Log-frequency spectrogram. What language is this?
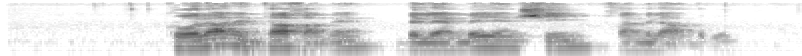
Kurdish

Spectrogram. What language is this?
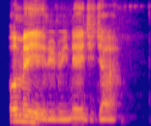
Igbo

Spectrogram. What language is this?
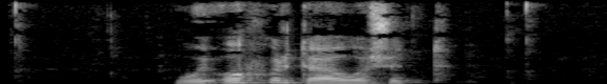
Kabardian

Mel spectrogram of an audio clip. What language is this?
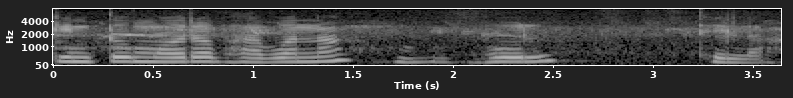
Odia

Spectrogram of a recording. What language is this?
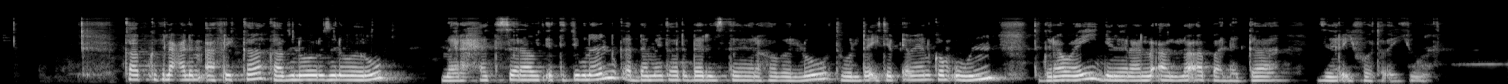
Tigrinya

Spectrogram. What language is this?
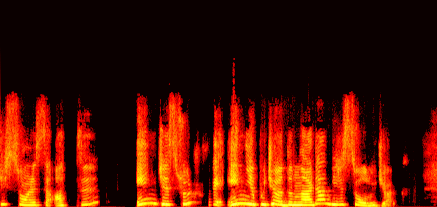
Turkish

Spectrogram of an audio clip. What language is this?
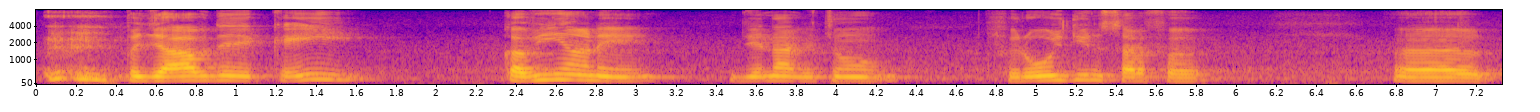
Punjabi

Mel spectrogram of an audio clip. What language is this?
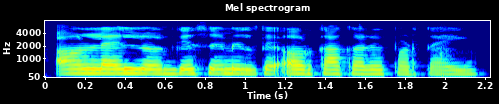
Magahi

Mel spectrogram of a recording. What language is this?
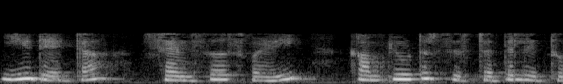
Malayalam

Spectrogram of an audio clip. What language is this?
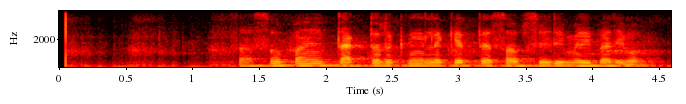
Odia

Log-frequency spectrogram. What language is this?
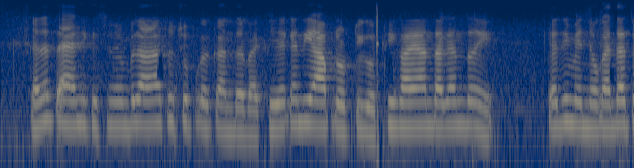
Punjabi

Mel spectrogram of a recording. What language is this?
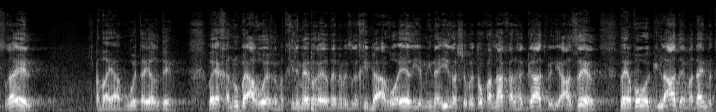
Hebrew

